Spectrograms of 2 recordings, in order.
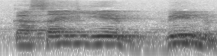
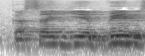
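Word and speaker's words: كَصَيِّبٍ: So this is kasayye bin, by itself is bin. Kasayye bin, sound of noon. Okay, so the word is kasayye bin. Okay. Kasayye bin. So this is the sound of noon.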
